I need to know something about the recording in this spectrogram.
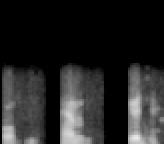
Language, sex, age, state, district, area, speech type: Bengali, male, 18-30, West Bengal, Purba Bardhaman, urban, conversation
